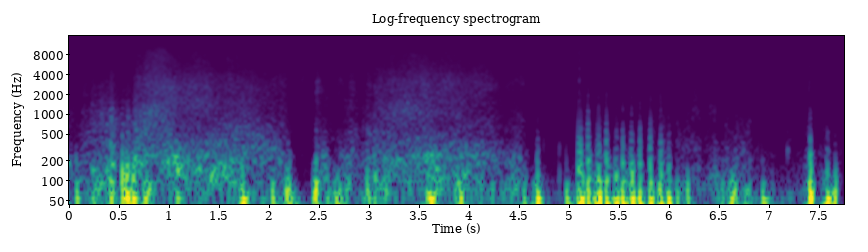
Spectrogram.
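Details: ASMR recording of a woman's own heartbeat close to her chest while lying down and using her phone: muffled rushing rubbing noise, then soft, low, repeated "toku-toku" thumps; normal heartbeat.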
